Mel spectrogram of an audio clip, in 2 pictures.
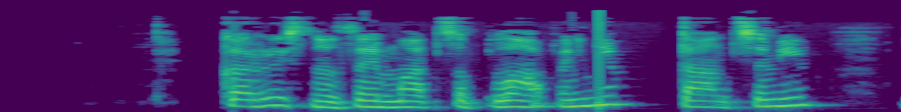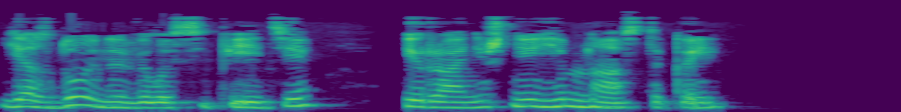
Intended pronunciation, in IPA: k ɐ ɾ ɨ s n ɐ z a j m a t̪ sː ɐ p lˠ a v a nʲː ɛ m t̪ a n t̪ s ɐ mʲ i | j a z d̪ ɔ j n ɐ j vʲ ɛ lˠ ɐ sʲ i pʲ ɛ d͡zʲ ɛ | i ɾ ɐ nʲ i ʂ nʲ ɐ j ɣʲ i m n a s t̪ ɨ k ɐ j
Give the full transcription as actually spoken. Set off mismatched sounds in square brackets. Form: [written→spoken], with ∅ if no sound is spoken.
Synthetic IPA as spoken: k [ɐ→a] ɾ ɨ s n ɐ z a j m a t̪ sː ɐ p lˠ a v [a→ɐ] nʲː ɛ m t̪ a n t̪ s ɐ mʲ i | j a z d̪ ɔ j n ɐ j vʲ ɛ lˠ ɐ sʲ i pʲ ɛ d͡zʲ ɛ | i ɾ [ɐ→a] nʲ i ʂ nʲ ɐ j ɣʲ i m n a s t̪ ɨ k ɐ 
